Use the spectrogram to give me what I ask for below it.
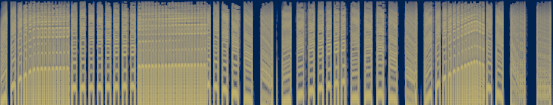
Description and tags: mr. alias pro sequenced and automated in Renoise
